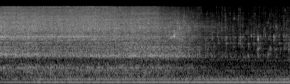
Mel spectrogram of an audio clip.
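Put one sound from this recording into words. Water pours into a pot.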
